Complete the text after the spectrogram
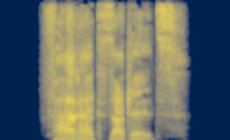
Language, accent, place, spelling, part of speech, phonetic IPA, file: German, Germany, Berlin, Fahrradsattels, noun, [ˈfaːɐ̯ʁaːtˌzatl̩s], De-Fahrradsattels.ogg
- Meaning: genitive singular of Fahrradsattel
